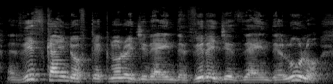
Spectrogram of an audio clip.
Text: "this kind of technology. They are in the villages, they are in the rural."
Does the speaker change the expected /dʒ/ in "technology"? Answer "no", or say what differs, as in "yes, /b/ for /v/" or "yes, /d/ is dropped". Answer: no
